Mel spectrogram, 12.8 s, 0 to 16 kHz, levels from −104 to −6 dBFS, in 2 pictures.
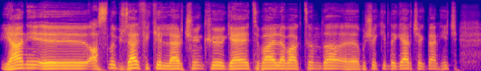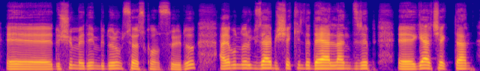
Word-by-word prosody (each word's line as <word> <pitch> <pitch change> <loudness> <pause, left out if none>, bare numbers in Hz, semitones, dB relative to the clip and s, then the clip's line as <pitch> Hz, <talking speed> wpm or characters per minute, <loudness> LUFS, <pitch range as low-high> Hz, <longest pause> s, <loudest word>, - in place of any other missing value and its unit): Yani, 160 +6 +6
iii, 150 0 +4
aslında 155 +5 +2
güzel 160 +4 +4
fikirler 140 -4 +1
çünkü 155 0 -2
genel 145 +2 +3
itibarıyla 150 0 +1
baktığımda, 145 -1 -1
eee, 125 0 -3
bu 140 - -10
şekilde 145 -1 -7
gerçekten 145 -1 -3
hiç, 145 +2 -13 0.4
eee, 120 -1 0
düşünmediğim 145 +2 -7
bir 135 - -11
durum 150 0 -4
söz 135 -3 -4
konusuydu. 125 +5 -7 0.3
Hani, 145 +2 0
bunları 165 0 -5
güzel 165 +1 0
bir 145 - -8
şekilde 155 0 -5
değerlendirip, 150 0 +2 0.3
eee, 125 0 +2
gerçekten, 145 -1 0
150 Hz, 130 wpm, -24 LUFS, 140-155 Hz, 0.4 s, Yani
